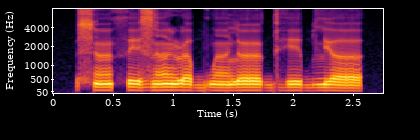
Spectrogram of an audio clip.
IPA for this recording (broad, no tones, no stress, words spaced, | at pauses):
sœ̃θɪzɐ̃ ɭɐbwɐ̃lœ ɡʱɪb lʲɐ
